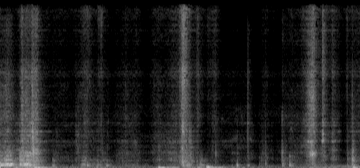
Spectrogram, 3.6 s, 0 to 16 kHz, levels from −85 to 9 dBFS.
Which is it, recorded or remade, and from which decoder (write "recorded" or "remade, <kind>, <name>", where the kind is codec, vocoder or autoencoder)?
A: remade, codec, SNAC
